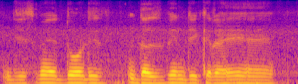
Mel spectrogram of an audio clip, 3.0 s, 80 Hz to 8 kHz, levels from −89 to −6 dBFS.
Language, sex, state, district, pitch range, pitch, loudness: Hindi, male, Uttar Pradesh, Lucknow, 120-130 Hz, 125 Hz, -17 LUFS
